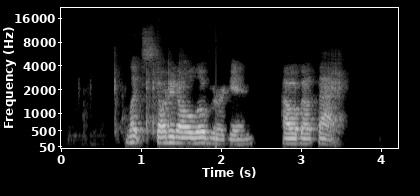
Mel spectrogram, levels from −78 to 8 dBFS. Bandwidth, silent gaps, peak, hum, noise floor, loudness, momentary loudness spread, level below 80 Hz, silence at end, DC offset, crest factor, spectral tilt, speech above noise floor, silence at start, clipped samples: 11.5 kHz; none; -2 dBFS; none; -80 dBFS; -17 LUFS; 16 LU; -62 dBFS; 0.7 s; under 0.1%; 16 dB; -6.5 dB/octave; 64 dB; 0.8 s; under 0.1%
